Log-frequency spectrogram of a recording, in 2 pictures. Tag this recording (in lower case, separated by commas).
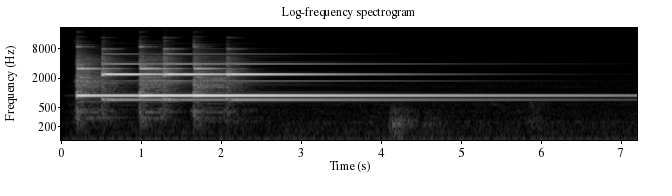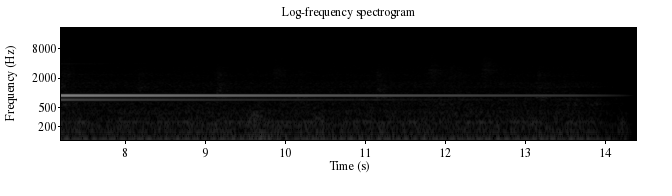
door, alarm, doorbell, domestic sounds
